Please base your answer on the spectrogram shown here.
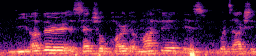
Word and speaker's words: mate: But to know mate is this cup, and the way I kind of explain to some people is that it's mate, it's spelled mate, but with the Spanish accent, mate.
